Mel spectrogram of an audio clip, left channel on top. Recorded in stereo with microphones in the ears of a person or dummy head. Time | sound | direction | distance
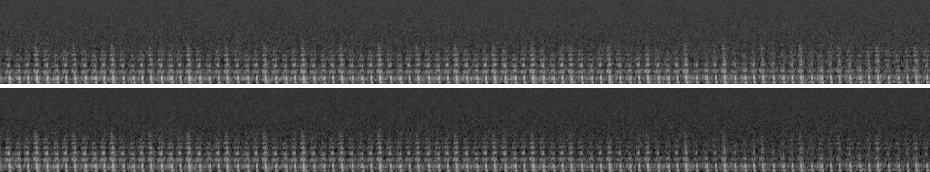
0.0 | a helicopter | 25° right (ahead or behind) | ?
